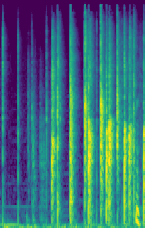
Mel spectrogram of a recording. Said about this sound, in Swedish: Hur kan ni applådera?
